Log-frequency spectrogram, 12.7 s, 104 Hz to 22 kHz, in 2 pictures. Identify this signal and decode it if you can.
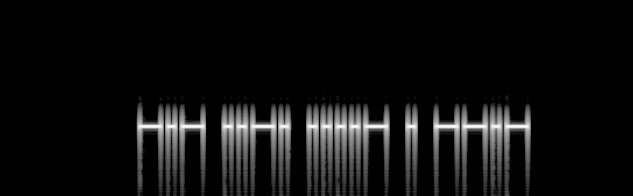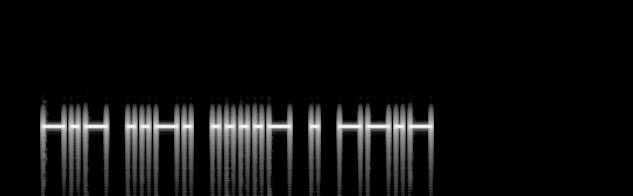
Morse code, heard as a keyed tone, about 17 wpm, 700 Hz. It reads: KF4EQ KF4EQ
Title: USA Call Signs - 5 Characters - Repeated 2x - 17wpm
